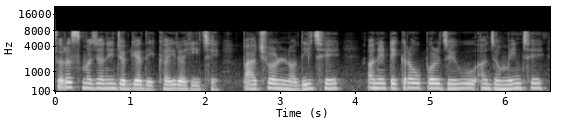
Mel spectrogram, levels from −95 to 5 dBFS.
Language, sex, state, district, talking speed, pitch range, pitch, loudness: Gujarati, female, Gujarat, Valsad, 155 wpm, 165-185 Hz, 180 Hz, -16 LUFS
